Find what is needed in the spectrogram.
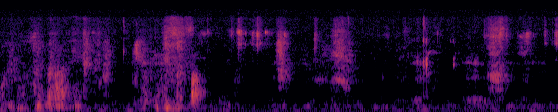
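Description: Near silence with faint, scattered small clicks and rustles.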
